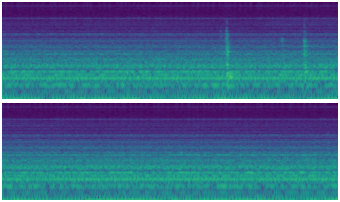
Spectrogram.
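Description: Steady electrical hum and low rumble in the cab of an electric narrow-gauge train standing still, with two short clicks about three and a half and four and a half seconds in.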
